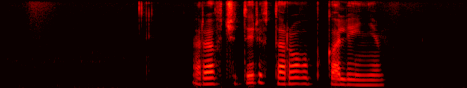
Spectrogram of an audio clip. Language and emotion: Russian, neutral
